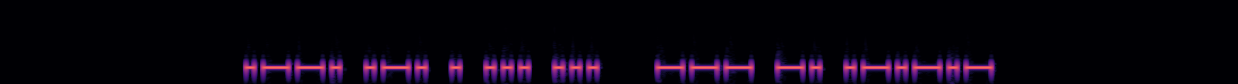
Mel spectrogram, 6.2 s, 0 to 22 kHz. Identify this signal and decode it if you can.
Morse code, heard as a keyed tone, about 28 wpm, 700 Hz. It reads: PRESS ON.
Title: Sentences from Top 1000 Words - Review Part 1 - 28wpm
